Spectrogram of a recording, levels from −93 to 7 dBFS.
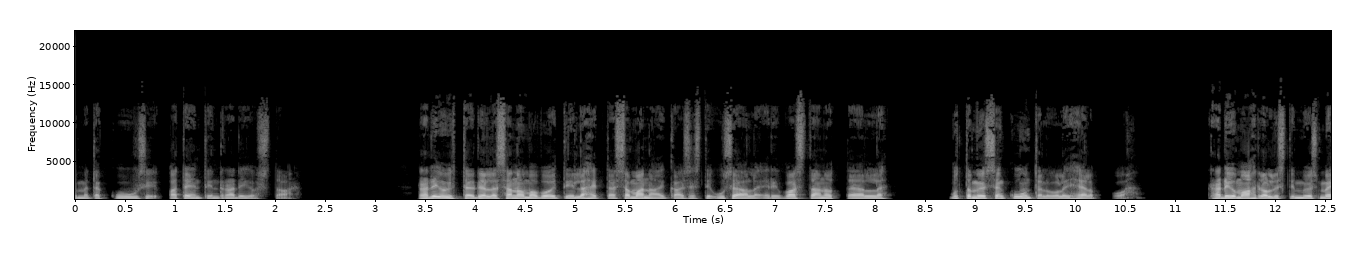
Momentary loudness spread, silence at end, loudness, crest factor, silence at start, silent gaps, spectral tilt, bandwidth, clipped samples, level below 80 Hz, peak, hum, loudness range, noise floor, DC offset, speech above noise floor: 12 LU; 0 s; -24 LUFS; 18 dB; 0 s; 0.87-0.93 s, 2.27-3.20 s, 3.36-3.42 s, 7.66-7.71 s, 8.26-8.74 s, 10.26-10.36 s, 10.70-11.32 s; -7 dB/octave; 13 kHz; under 0.1%; -62 dBFS; -6 dBFS; none; 4 LU; under -90 dBFS; under 0.1%; over 67 dB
